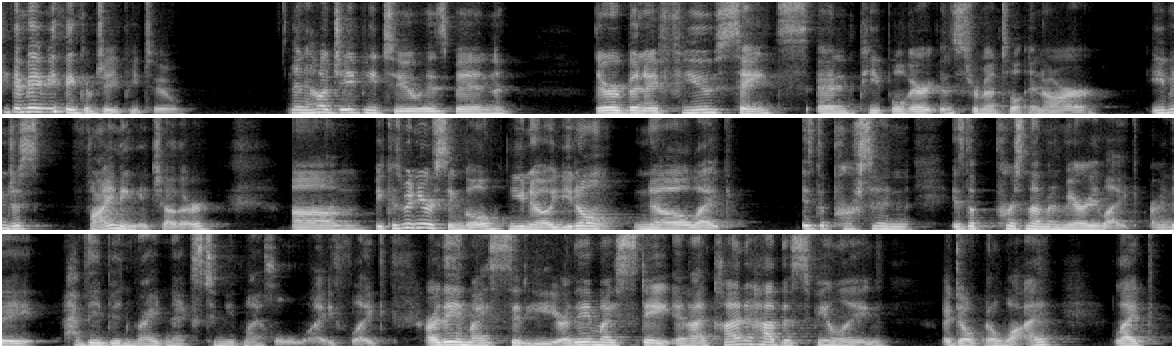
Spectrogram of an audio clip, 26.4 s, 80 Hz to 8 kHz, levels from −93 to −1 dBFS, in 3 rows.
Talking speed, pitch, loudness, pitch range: 195 wpm, 160 Hz, -21 LUFS, 140-190 Hz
